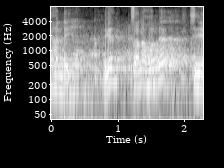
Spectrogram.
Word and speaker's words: Hyundai: Sejak an tekad itu ditanamkan betul kita bisa kita dari tekad sehingga ketika di sana bikin Honda sini Hai Hyundai kan dibacanya Hai ya kan sana Honda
